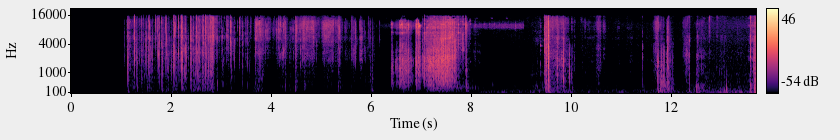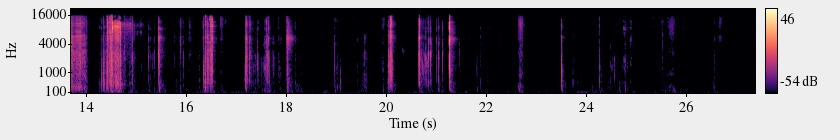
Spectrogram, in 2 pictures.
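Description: Plastic Lego minifigure blind bag crinkling and tearing open, loudest about a quarter of the way through, followed by scattered sharp clicks and rustles of small plastic Lego pieces being handled and snapped together.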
